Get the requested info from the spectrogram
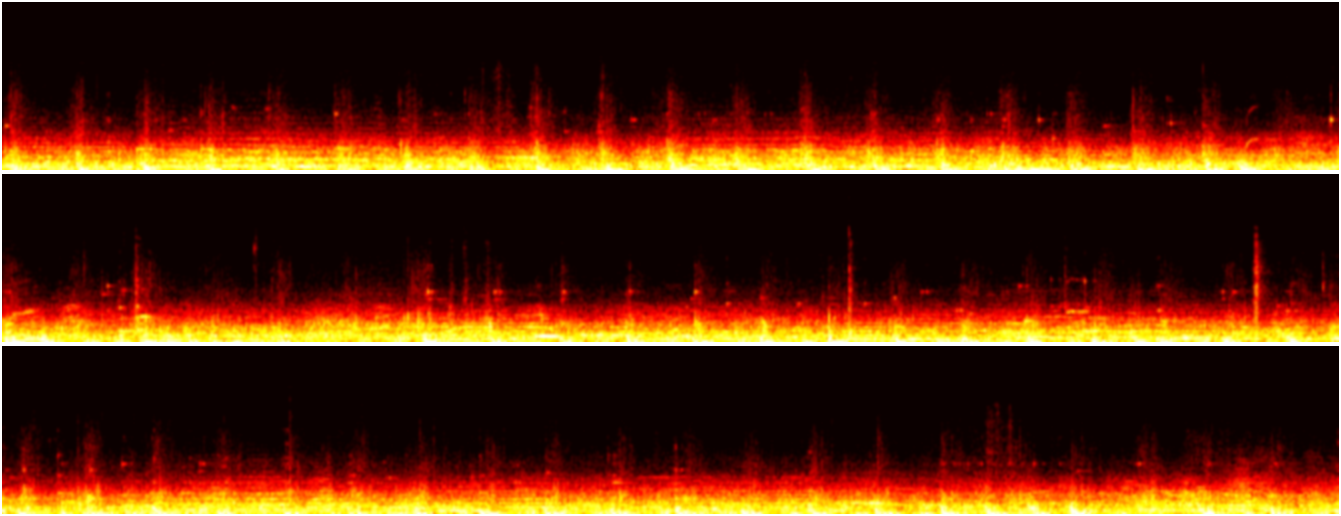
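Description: College marching band playing: sustained horn lines over a steady drumline beat.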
